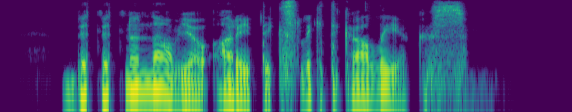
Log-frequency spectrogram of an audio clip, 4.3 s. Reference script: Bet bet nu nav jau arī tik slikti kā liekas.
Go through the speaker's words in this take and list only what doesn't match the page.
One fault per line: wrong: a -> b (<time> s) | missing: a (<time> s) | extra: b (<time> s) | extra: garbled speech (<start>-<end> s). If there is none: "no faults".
no faults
